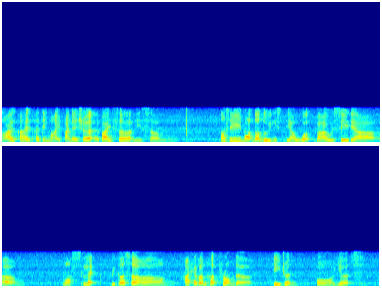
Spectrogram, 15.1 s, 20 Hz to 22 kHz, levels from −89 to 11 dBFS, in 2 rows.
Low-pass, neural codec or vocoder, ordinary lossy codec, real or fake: 5.4 kHz; none; none; real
